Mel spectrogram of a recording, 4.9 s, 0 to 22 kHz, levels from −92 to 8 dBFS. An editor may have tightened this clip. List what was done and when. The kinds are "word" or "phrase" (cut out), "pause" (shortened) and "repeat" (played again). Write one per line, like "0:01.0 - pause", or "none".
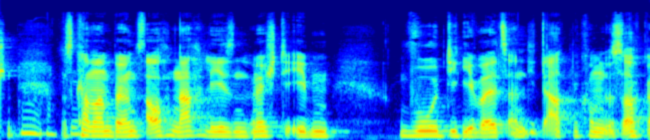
0:01.1 - word
0:01.9 - word
0:03.5 - word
